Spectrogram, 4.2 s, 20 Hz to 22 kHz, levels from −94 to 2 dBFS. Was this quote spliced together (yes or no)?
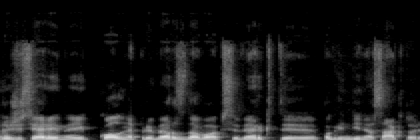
no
